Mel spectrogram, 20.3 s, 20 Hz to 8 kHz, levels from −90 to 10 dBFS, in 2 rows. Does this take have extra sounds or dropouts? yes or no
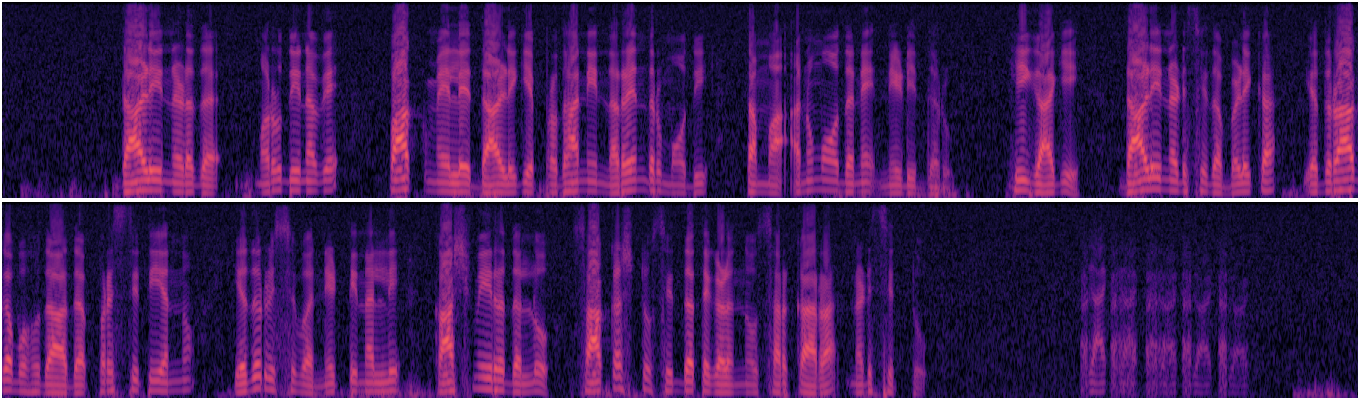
yes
